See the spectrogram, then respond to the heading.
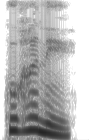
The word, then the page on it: ಕುಹನೆ: kuhane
